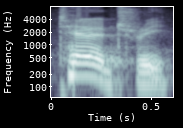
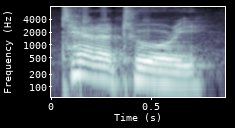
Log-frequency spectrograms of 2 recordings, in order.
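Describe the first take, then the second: First: British accent, the ending reduced to 'tree'. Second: American accent, the ending said as full 'tory'. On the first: "ये British English में हम कहते हैं टेरिटरी" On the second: "लेकिन American English में इसको कहते हैं टेरिटोरी"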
